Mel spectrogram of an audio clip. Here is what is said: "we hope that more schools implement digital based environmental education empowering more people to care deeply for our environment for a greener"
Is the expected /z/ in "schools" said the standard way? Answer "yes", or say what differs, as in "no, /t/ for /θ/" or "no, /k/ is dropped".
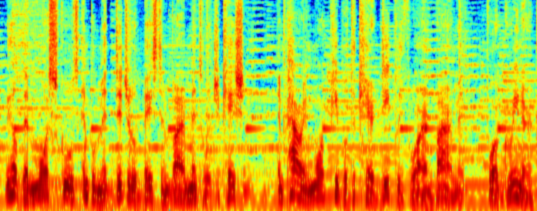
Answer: yes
